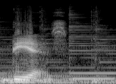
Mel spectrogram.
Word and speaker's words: diez: three is pronounced trace the ten is pronounced Diez so let's say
